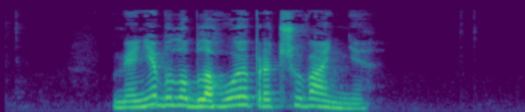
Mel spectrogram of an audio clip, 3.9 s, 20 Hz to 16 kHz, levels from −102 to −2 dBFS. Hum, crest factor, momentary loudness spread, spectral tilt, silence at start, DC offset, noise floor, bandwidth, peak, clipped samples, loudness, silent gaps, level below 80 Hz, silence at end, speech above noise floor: none; 22 dB; 13 LU; -4.5 dB/octave; 0.85 s; under 0.1%; -82 dBFS; 11.5 kHz; -8 dBFS; under 0.1%; -28 LUFS; none; -74 dBFS; 1.2 s; 54 dB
